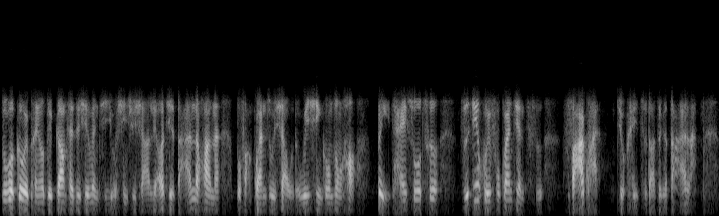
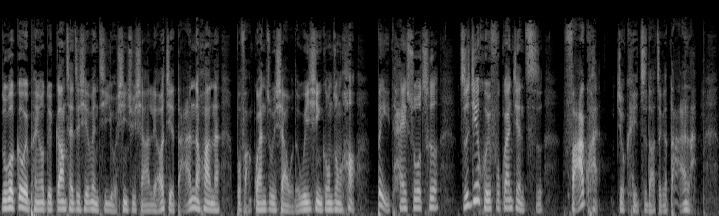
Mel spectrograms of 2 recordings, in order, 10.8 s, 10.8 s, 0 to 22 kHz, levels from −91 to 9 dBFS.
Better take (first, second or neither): second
